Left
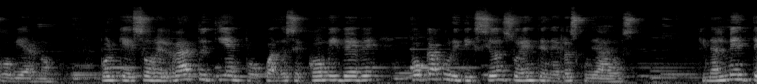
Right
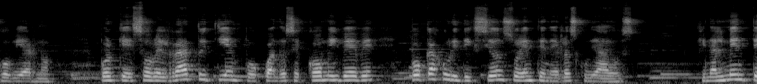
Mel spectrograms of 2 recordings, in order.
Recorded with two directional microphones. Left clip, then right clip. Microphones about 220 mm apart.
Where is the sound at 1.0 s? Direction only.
45° right (ahead or behind).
